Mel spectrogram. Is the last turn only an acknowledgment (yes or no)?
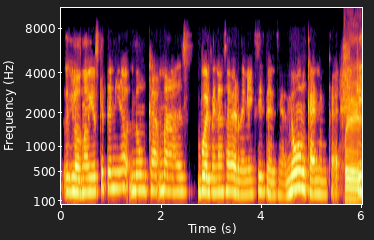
yes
